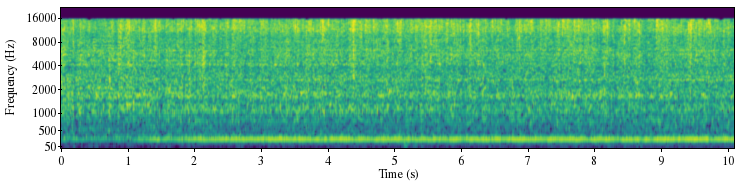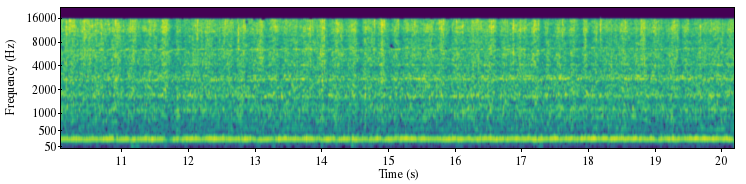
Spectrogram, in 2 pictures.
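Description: Electric blender running continuously at one steady speed, grinding soaked dried red chillies, garlic and onion with soy sauce, vinegar and oil into a spicy red sauce. The motor's hum holds an even pitch that creeps slightly higher in the second half.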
